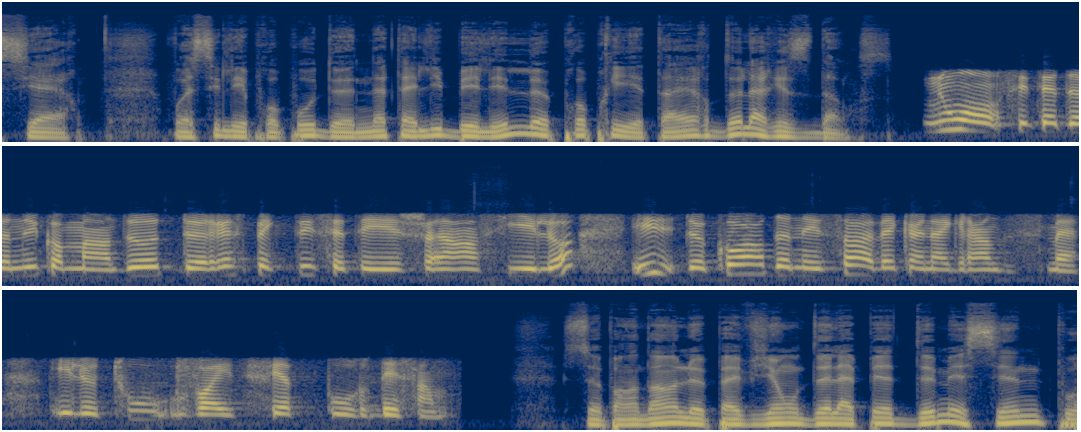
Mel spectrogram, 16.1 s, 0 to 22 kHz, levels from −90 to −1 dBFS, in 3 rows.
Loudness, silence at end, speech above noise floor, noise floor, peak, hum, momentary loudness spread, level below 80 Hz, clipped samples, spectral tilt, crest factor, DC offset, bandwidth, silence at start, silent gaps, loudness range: -25 LUFS; 0 s; 36 dB; -60 dBFS; -8 dBFS; none; 8 LU; -48 dBFS; under 0.1%; -5 dB/octave; 18 dB; under 0.1%; 15 kHz; 0 s; none; 5 LU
